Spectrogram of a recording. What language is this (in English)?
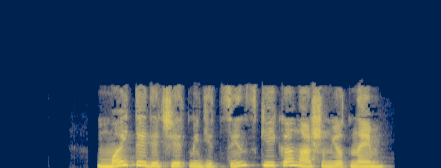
Mari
